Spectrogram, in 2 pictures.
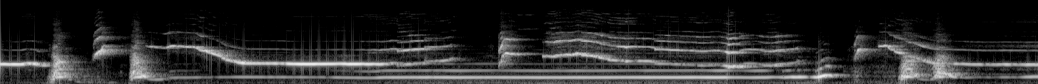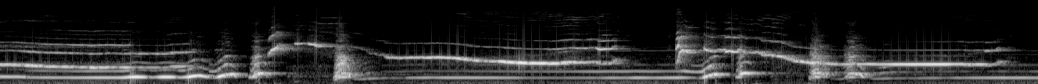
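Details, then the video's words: Multiple dogs howl in chorus: long, steady drawn-out notes layered over each other, repeatedly broken by short yelps and swooping rising-then-falling wails. "My crazy howling dogs..."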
